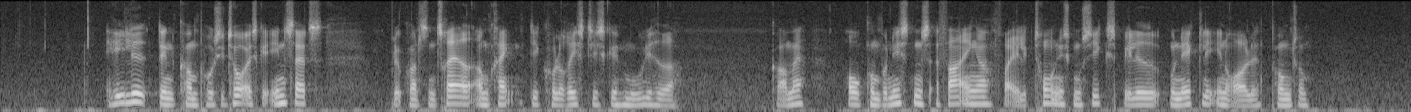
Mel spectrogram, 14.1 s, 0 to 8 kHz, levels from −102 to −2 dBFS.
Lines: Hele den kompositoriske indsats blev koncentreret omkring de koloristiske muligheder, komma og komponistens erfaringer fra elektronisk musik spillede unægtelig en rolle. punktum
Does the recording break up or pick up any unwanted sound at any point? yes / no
no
